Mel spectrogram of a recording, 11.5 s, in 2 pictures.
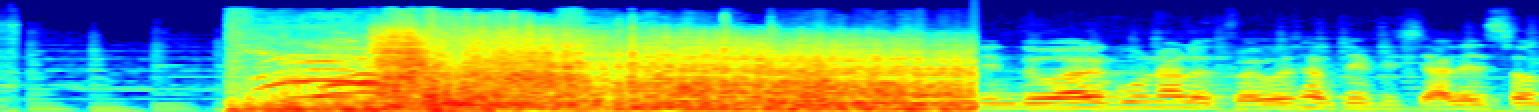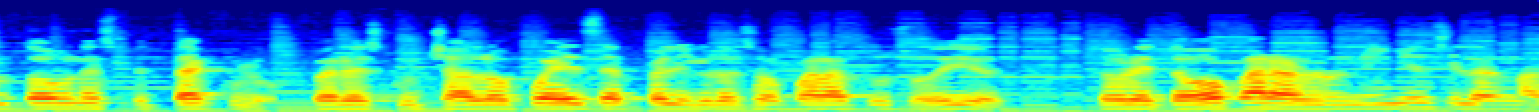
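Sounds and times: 
thunder: 0.9 - 3.7
speech: 4.1 - 11.5.

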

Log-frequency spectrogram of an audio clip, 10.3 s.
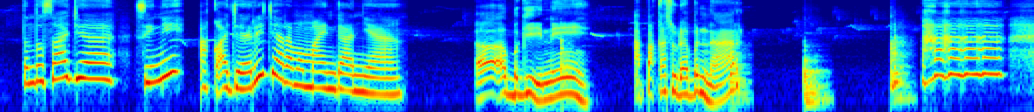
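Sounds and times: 
speech: 0.2 - 4.1, 4.8 - 8.2
wooden pestle pounding in rice mortar: 7.4 - 9.2.

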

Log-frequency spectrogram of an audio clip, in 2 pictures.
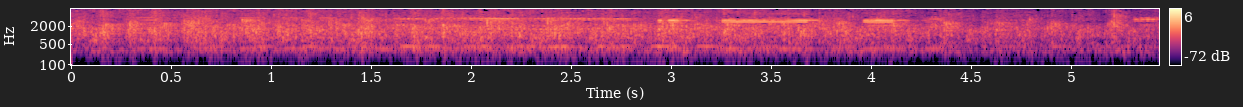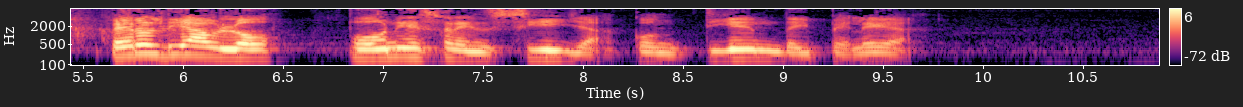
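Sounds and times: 
audience applause: 0.0 - 5.8
speech: 5.6 - 9.7.

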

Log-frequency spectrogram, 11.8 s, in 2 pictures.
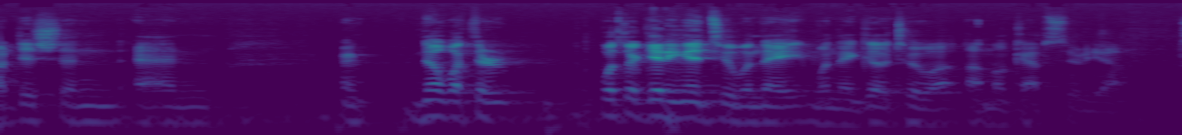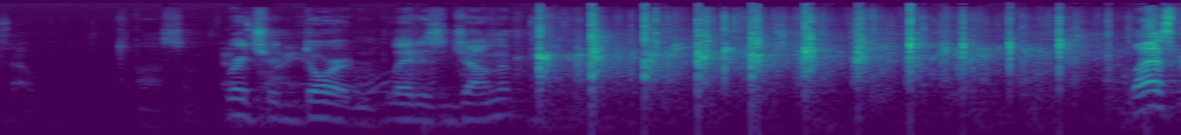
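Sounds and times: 
speech: 0.0 - 9.1, 11.6 - 11.8
hands clapping for speaker introduction: 8.5 - 11.8.

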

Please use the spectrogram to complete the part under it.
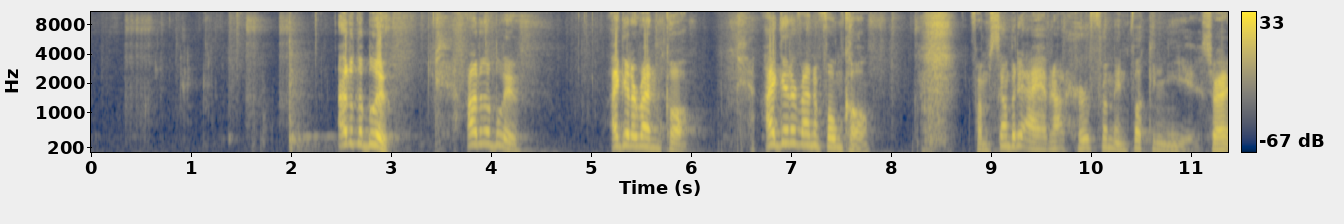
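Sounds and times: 
sipping and swallowing a drink: 0.3 - 2.4
glass being set down: 2.0 - 2.5
speech: 2.5 - 3.2, 3.8 - 4.4, 5.2 - 6.1, 6.7 - 11.3.

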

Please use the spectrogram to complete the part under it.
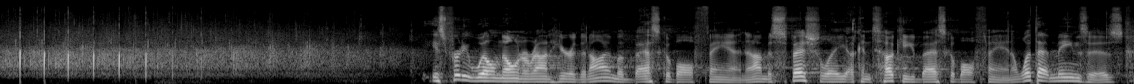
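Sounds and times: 
church congregation clapping hands: 0.0 - 4.3
speech: 4.3 - 11.3.

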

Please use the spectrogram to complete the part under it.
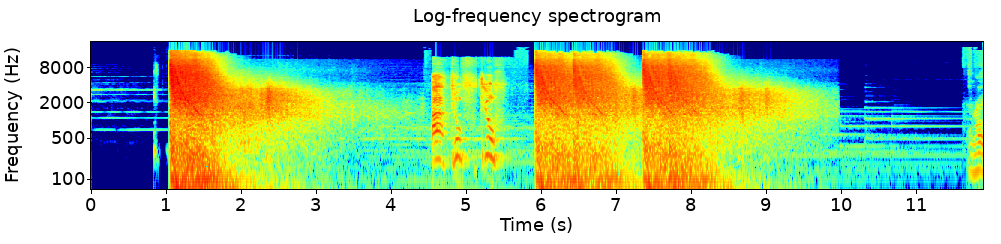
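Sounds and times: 
spaceship exploding when hit by a shot in a video game: 1.1 - 3.7, 6.0 - 9.9
speech: 4.6 - 5.6.

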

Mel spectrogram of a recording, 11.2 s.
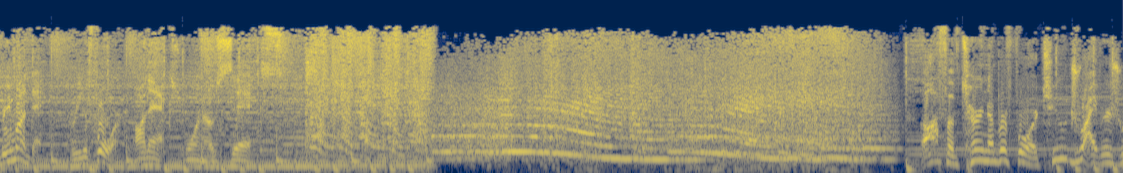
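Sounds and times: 
speech: 0.0 - 4.5, 9.2 - 11.2
race car engines accelerating on a track: 2.9 - 9.1.

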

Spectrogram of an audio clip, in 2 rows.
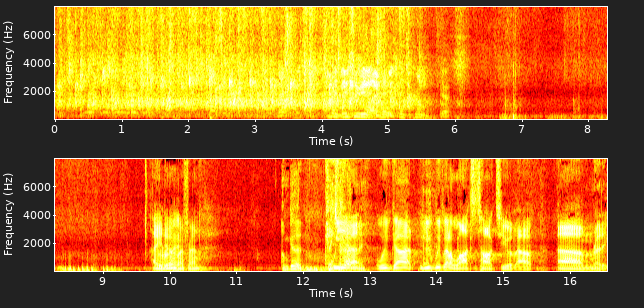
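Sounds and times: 
round of applause: 0.0 - 5.8
speech: 4.2 - 6.2, 9.8 - 10.6, 11.7 - 16.5.

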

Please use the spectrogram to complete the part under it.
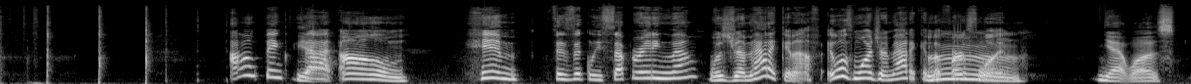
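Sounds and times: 
hands patting together rhythmically: 0.0 - 2.4
speech: 2.3 - 10.3, 11.0 - 11.8.

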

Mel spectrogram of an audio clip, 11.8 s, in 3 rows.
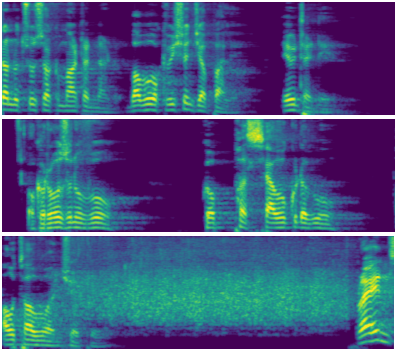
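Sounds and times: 
speech: 0.0 - 3.4, 4.2 - 5.2, 6.0 - 9.0, 11.4 - 11.7
audience applause at a church gathering: 8.3 - 11.7.

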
